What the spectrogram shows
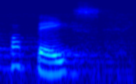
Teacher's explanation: Notem novamente o i da palavra papéis fraco, a semivogal i, mas colocada depois da vogal e. Então nós temos um ditongo decrescente no papéis igual ao ditongo decrescente do fogaréu.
